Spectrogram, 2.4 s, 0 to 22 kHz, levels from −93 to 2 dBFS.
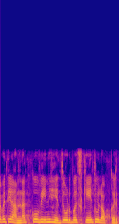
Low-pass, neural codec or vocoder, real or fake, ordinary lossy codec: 7.2 kHz; codec, 16 kHz, 16 kbps, FunCodec, trained on Chinese and English, 50 frames a second; fake; none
